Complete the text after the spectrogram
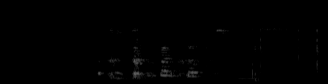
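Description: A person speaks quietly into a microphone.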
